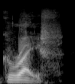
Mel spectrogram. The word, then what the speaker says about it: Greif: Oh gosh, I think it's pronounced Greif, but Grief? I think it's pronounced Greif, but it looks like grief, and it's so on point for the Jackets to name a sponsor, and it's grief.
